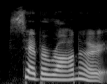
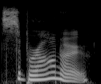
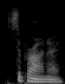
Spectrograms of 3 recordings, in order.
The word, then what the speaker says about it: Ceberano: Kate Severano. Speaking of Kate Ceberano, and I know that's not really how you say her name. How do you say it? Kate Ceberano. Ceberano, yes.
